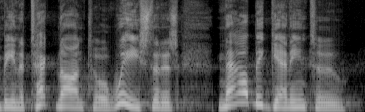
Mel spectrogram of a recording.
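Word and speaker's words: weis (υἱός): But then there is another word that's pronounced weis. It's spelled H-O-I-S-E, but it's pronounced weis, and it is...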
